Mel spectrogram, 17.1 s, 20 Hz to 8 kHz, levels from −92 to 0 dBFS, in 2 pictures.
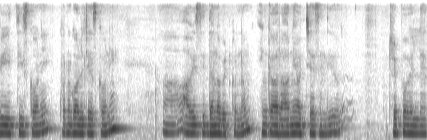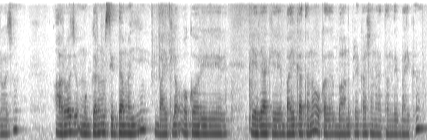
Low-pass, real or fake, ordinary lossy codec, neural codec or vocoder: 7.2 kHz; real; none; none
